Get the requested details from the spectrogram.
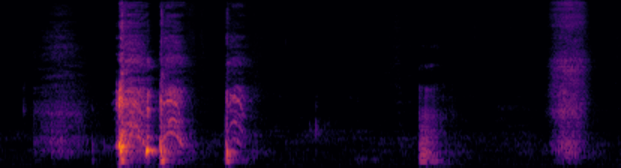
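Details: Irritant cough after deliberately snorting a sneeze-inducing powder (chinnkni) to provoke sneezing: about three harsh wet coughs, then softer coughs and breaths.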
